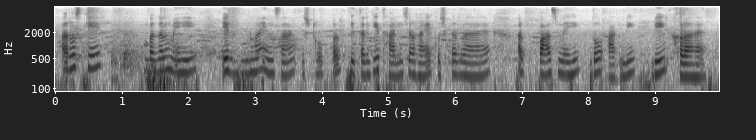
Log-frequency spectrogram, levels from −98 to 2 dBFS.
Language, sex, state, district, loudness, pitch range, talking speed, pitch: Hindi, female, Bihar, Kishanganj, -22 LUFS, 200-235 Hz, 160 wpm, 215 Hz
